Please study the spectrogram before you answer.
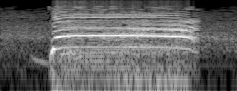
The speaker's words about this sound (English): It is dangerous to keep quiet. It is dangerous to pray quietly. It is dangerous not to be violent. Sir, powers! Stealing from my land. Can I hear you shouting this?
